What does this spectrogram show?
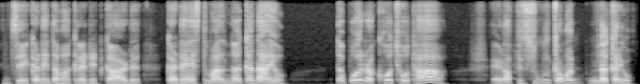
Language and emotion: Sindhi, disgusted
